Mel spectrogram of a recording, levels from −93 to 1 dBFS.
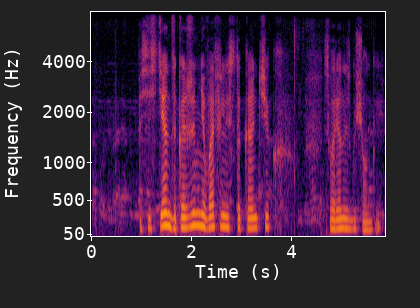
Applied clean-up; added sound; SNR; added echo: none; none; none; none.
